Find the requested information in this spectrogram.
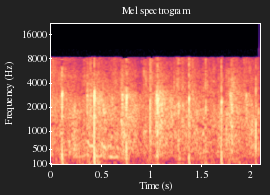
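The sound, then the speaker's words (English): Audience applause at a group session where people share their goals: sparse, evenly spaced claps in a steady rhythm, fairly loud, with no clear speech over them. “Give a round of applause.”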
